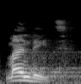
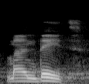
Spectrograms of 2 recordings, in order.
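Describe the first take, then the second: First: MANDATE with the weight up front, MAN-date; noun stress. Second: MANDATE with the weight at the end, man-DATE; verb stress. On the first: Teacher repeating the noun form, MAN-date stressed on MAN. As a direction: stress the first syllable of "mandate". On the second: Teacher repeating the verb form, man-DATE stressed on DATE. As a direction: stress the second syllable of "mandate". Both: Shown as a demonstration. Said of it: "difference in their stress pattern".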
